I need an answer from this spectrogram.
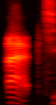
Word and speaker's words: ACT: right uh yeah like the official pronunciation is act yeah yeah that's right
